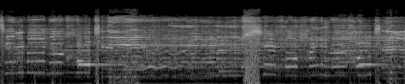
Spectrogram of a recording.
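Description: A homemade battery-powered transistor FM radio plays a music broadcast with a singing voice through its small loudspeaker. About halfway through there is one brief burst of noise.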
